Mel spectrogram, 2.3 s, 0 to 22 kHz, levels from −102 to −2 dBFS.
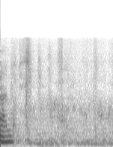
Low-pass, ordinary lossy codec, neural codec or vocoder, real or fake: none; none; codec, 16 kHz, 2 kbps, FreqCodec, smaller model; fake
